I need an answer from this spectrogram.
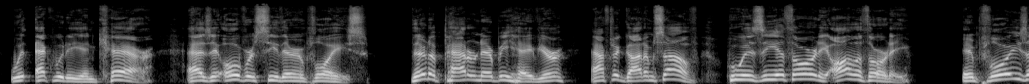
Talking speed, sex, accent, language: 140 wpm, male, American, English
